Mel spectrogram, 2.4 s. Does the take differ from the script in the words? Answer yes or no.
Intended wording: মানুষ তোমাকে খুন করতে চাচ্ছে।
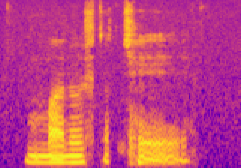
yes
